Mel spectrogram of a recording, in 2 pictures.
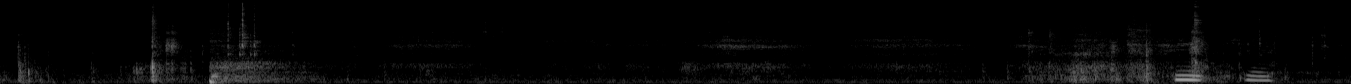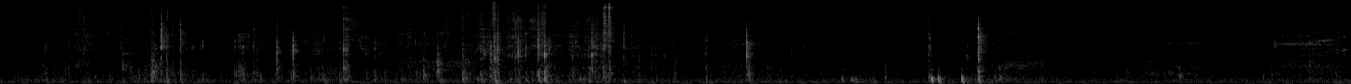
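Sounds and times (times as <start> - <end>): plastic rustling: 13.8 - 21.0.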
